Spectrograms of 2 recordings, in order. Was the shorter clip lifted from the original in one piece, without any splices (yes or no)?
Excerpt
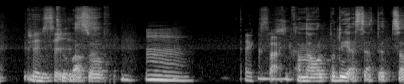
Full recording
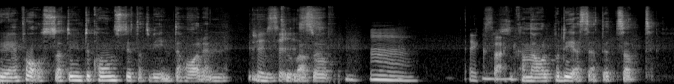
yes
